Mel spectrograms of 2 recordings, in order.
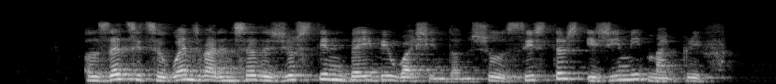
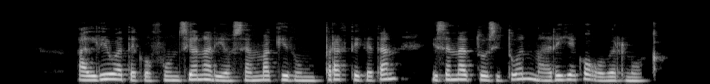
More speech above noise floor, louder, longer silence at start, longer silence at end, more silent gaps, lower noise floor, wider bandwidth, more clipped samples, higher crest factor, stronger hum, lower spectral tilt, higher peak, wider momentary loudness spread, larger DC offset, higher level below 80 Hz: first, 51 dB vs 47 dB; about the same, -18 LUFS vs -18 LUFS; about the same, 0.85 s vs 0.8 s; about the same, 0.5 s vs 0.55 s; second, none vs 4.25-4.31 s; first, -69 dBFS vs -64 dBFS; about the same, 7.8 kHz vs 7.8 kHz; neither; about the same, 16 dB vs 16 dB; neither; about the same, -5.5 dB/octave vs -6.5 dB/octave; about the same, -2 dBFS vs -2 dBFS; about the same, 9 LU vs 8 LU; neither; first, -60 dBFS vs -66 dBFS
